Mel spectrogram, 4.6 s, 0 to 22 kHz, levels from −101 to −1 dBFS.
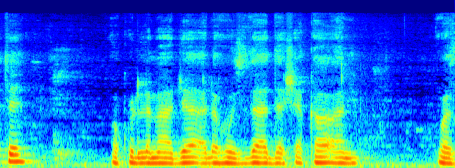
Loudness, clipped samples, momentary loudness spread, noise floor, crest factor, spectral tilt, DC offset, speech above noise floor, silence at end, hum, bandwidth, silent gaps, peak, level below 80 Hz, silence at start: -25 LUFS; under 0.1%; 11 LU; -46 dBFS; 16 dB; -8 dB/octave; under 0.1%; 23 dB; 0 s; none; 15 kHz; none; -10 dBFS; -48 dBFS; 0 s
